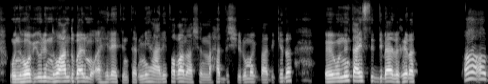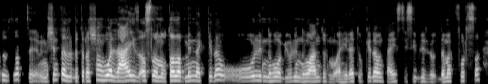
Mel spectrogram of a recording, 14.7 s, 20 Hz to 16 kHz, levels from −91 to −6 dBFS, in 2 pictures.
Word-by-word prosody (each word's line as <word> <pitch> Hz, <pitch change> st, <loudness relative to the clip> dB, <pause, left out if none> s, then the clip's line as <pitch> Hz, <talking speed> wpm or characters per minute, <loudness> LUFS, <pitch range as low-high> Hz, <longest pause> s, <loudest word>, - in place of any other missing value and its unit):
وإن 130 Hz, 0 st, +1 dB
هو 155 Hz, +3 st, +9 dB
بيقول 170 Hz, +2 st, -1 dB
إن 160 Hz, -3 st, -2 dB
هو 165 Hz, -, +6 dB
عنده 165 Hz, -1 st, +5 dB
بقى 160 Hz, -, +6 dB
المؤهِّلات، 135 Hz, -3 st, -3 dB
أنت 115 Hz, -, -13 dB
ارميها 140 Hz, +2 st, -4 dB
عليه 130 Hz, +2 st, -3 dB
طبعًا 155 Hz, -1 st, +2 dB
عشان 125 Hz, -1 st, -5 dB
ما 115 Hz, 0 st, -8 dB
حدّش 135 Hz, 0 st, -9 dB
يلومك 135 Hz, +1 st, -5 dB
بعد 120 Hz, -1 st, -5 dB
كده 165 Hz, +9 st, -3 dB, 0.5 s
آآ 145 Hz, -, +5 dB
وإن 165 Hz, +4 st, +3 dB
أنت 195 Hz, 0 st, +2 dB
عايز 180 Hz, 0 st, +5 dB
تدّي 175 Hz, -4 st, -11 dB
بقى 160 Hz, 0 st, +7 dB
لغيرك 150 Hz, +1 st, +2 dB, 0.8 s
آه، 260 Hz, +2 st, +2 dB
آه، -, -, +3 dB
بالضبط. 235 Hz, +1 st, -7 dB
مش 160 Hz, +7 st, -7 dB
أنت 225 Hz, -, -4 dB
اللي 195 Hz, -5 st, +3 dB
بترشّحه 180 Hz, +4 st, -4 dB
هو 210 Hz, +1 st, +6 dB
اللي 185 Hz, -3 st, +4 dB
عايز 190 Hz, +2 st, +5 dB
أصلًا 195 Hz, -2 st, +2 dB
وطلب 195 Hz, +3 st, +4 dB
منّك 185 Hz, 0 st, -2 dB
كده 215 Hz, +4 st, -1 dB
و 190 Hz, -5 st, -8 dB
وقل 195 Hz, +2 st, -1 dB
إن 180 Hz, -2 st, -6 dB
هو 175 Hz, +1 st, -1 dB
بيقول 165 Hz, +1 st, -10 dB
إن 170 Hz, -3 st, -6 dB
هو 160 Hz, +1 st, +2 dB
عنده 165 Hz, +1 st, -1 dB
المؤهِّلات 150 Hz, +3 st, -5 dB
وكده 170 Hz, +4 st, -2 dB
وأنت 170 Hz, -1 st, -7 dB
عايز 150 Hz, +1 st, -5 dB
تسيب 150 Hz, +1 st, -10 dB
للي 155 Hz, -3 st, -11 dB
قُدّامك 160 Hz, +2 st, -5 dB
فرصة 185 Hz, +5 st, -8 dB
165 Hz, 225 wpm, -24 LUFS, 150-185 Hz, 0.8 s, هو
